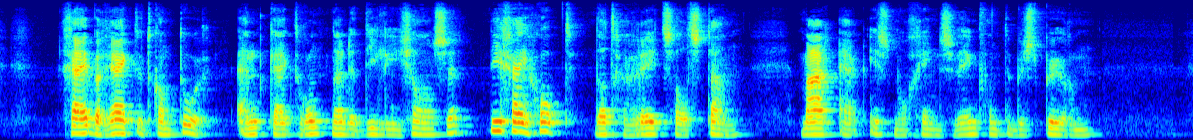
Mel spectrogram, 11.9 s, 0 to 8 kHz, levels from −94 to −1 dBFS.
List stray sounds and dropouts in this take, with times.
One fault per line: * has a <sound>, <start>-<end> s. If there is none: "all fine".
all fine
